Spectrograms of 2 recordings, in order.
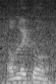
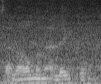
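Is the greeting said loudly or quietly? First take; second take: loudly; quietly. First: The greeting is said loudly and clearly. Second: The greeting is said quietly and indistinctly. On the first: The speaker calls it right. "سلامت رو بلند بگو، روشن بگو" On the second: The speaker calls it wrong. "اینجوری نه"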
